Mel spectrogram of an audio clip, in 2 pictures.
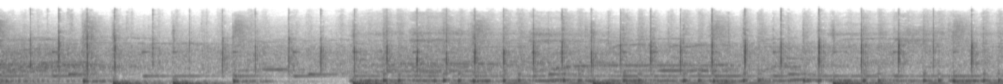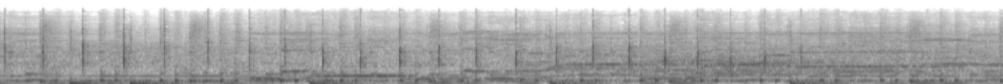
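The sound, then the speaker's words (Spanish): Applause from an audience at a Mexican cinema ceremony as the general director of the Mexican Film Institute and Luisa Huertas are welcomed onto the stage, many hands clapping steadily for around twenty seconds, with a low sustained hum or music underneath. “¡Aplauso fuerte!”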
